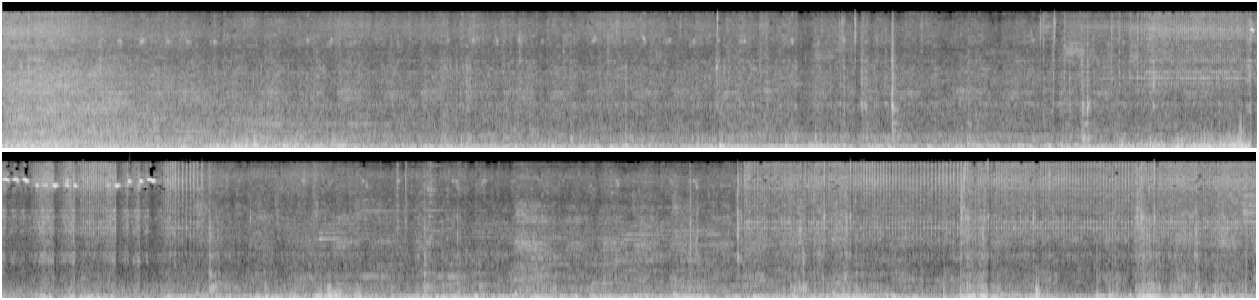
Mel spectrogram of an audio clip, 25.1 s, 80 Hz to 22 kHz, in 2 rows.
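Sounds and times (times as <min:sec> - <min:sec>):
wind on microphone: 0:00.0 - 0:05.1, 0:11.1 - 0:12.6
bike chain and frame rattling: 0:00.0 - 0:25.0.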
